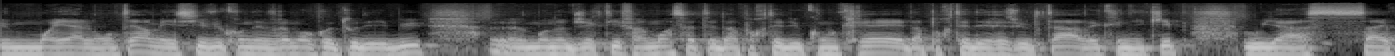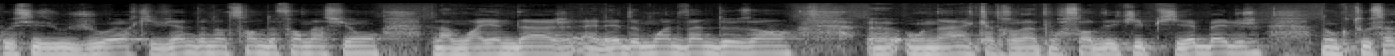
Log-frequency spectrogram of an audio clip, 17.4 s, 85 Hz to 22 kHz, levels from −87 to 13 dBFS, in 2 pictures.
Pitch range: 100-115 Hz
